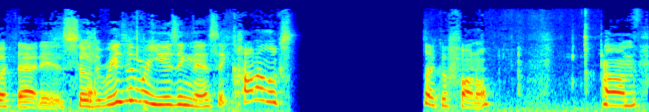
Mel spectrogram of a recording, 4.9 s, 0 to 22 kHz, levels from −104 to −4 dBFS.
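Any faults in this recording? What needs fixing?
A call audio freeze runs from 2.17 to 3.20 s. The sound trails off as a short fading continuation, then goes silent for about 0.94 s before resuming exactly where it stopped. Nothing is skipped. About a second of delay is inserted instead, which distinguishes it from a dropout, where audio is lost. The likely cause is delayed packets emptying the jitter buffer. A more stable network path or a deeper adaptive jitter buffer would prevent it.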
